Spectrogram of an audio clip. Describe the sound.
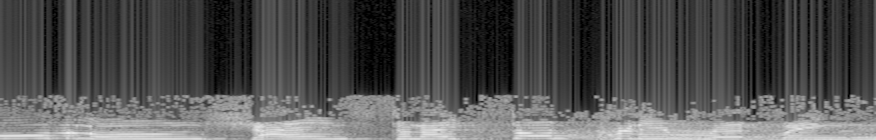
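Fibber McGee singing in a bathtub: a man croons a few drawn-out, wavering sung phrases alone, loud and clear with short breaths between lines.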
